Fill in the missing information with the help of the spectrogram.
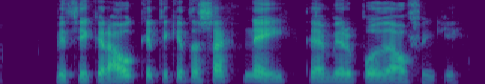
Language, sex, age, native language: Icelandic, male, 40-49, Icelandic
